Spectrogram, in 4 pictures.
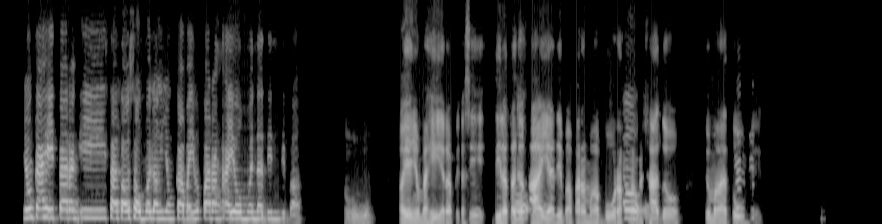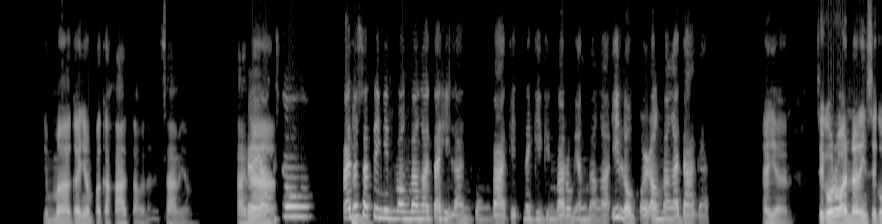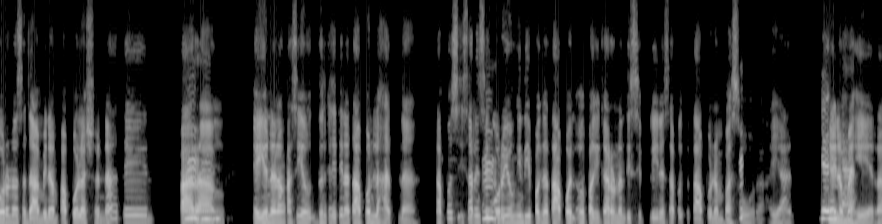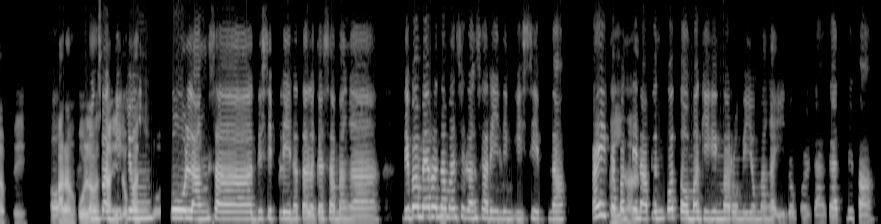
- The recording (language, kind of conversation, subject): Filipino, unstructured, Ano ang nararamdaman mo kapag nakakakita ka ng maruming ilog o dagat?
- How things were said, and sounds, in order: other background noise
